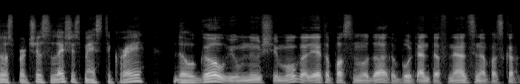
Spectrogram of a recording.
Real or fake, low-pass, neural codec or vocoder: fake; 10.8 kHz; codec, 16 kHz in and 24 kHz out, 0.4 kbps, LongCat-Audio-Codec, two codebook decoder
